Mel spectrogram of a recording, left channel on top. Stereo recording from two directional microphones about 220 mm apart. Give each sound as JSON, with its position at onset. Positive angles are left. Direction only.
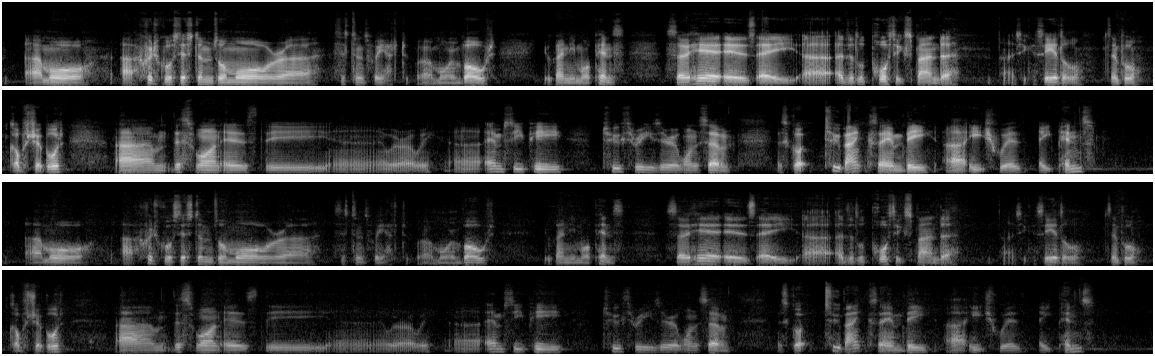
{"t": 0.2, "sound": "speech", "side_deg": 35}
{"t": 1.6, "sound": "speech", "side_deg": 20}
{"t": 5.5, "sound": "speech", "side_deg": 35}
{"t": 12.6, "sound": "speech", "side_deg": 35}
